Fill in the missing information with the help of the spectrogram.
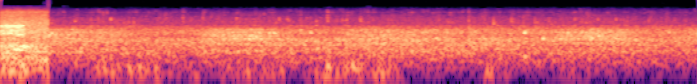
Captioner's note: engine roars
